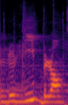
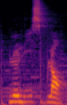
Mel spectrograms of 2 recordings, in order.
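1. O S no final de 'lys' é silencioso. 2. O S no final de 'lys' é pronunciado. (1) "se você falar assim, vai parecer que é a cama branca" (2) "Aqui é o nome da flor e por isso o S precisa ser pronunciado"

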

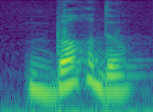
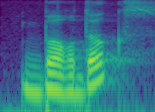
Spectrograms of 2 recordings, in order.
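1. Le X final est silencieux. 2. Le X final se prononce. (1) "le X est silencieux" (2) "Et non pas Bordeaux"

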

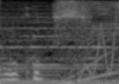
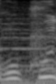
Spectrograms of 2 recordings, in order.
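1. Le nom se termine avec un son s. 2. Le nom se termine sans son s. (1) "Mais nous on le dit Roucoups" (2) "ça se dit Roucou normalement"

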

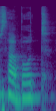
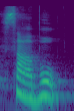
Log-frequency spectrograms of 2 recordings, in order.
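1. Le mot se termine par un son t prononcé. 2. Le mot se termine par une voyelle, sans t. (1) "ما غاديش نقولوا صابوت" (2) "نقول صابو"

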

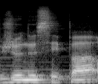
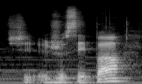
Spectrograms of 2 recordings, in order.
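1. Chaque mot est prononcé en entier, y compris ne. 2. Le ne tombe, les autres mots sont gardés.

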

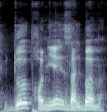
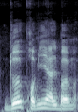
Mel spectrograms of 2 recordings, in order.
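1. Un son z relie premiers à albums. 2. Premiers s'enchaîne sur albums sans son z. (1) "Donc, deux premiers albums" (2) "tu fais pas la liaison du tout. Tu dis deux premiers albums. C'est moins joli"

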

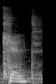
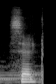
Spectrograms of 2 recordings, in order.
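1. Le mot commence par un son k. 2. Le mot commence par un son s.

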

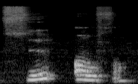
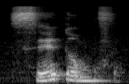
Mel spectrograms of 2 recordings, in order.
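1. Les deux mots sont prononcés sans t de liaison. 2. Un son t relie les deux mots. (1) "c'est un peu lourd. Lourd au niveau phonétique" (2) "on a ajouté ce T, c'est pour faciliter la prononciation"

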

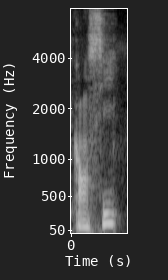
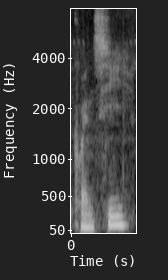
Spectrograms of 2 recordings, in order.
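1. Le nom se prononce à la française. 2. Le nom se prononce à l'anglaise. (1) "tu fais Quincy à la française" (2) "Je le prononce à l'anglaise"

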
